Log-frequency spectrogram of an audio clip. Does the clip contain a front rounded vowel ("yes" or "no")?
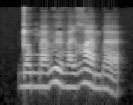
yes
